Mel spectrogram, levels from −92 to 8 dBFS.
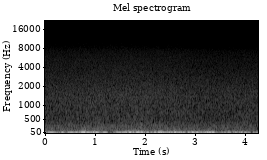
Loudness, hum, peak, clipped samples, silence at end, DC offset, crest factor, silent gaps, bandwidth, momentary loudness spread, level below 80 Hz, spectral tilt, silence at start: -49 LUFS; none; -18 dBFS; under 0.1%; 0 s; under 0.1%; 12 dB; none; 4.4 kHz; 7 LU; -38 dBFS; -5.5 dB/octave; 0 s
